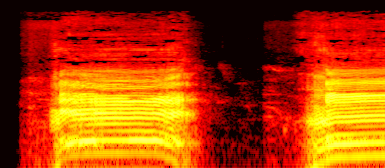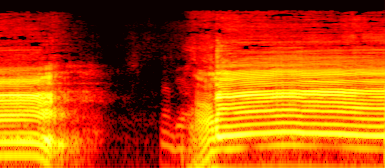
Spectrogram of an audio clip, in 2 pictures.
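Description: A cow gives three long, loud moos, each lasting over a second with short pauses between.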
